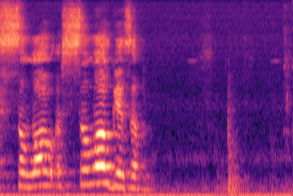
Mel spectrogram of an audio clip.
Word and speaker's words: syllogism: It looks like syllogism. It's syllogism. Syllogism. Syllogism is how it's pronounced, okay?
